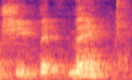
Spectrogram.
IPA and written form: ʃi ˈbɪʔt mi (She bit me)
